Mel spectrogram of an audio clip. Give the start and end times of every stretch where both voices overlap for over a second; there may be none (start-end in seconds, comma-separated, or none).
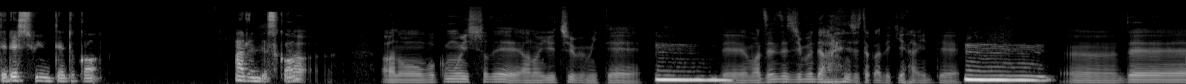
none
